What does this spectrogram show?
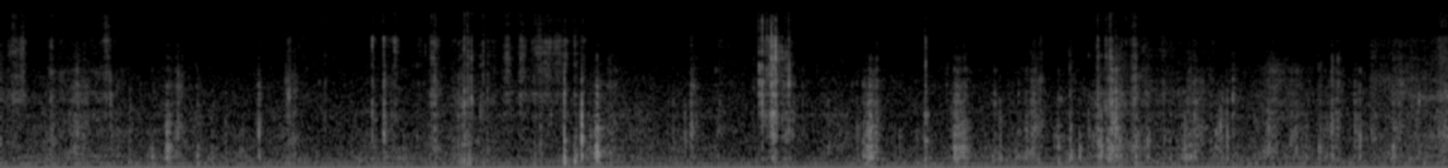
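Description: Faint chewing and mouth smacks of a person eating a burger and fries, with scattered short soft crunches and clicks over a low steady hum.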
